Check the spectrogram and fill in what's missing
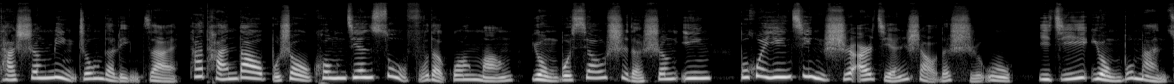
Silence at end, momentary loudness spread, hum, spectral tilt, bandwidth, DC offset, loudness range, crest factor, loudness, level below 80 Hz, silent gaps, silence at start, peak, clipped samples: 0 s; 8 LU; none; -5 dB/octave; 18.5 kHz; under 0.1%; 2 LU; 16 dB; -19 LUFS; -62 dBFS; none; 0 s; -2 dBFS; under 0.1%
